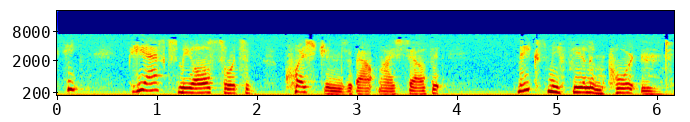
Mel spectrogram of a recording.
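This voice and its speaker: A woman's voice: mid-range voice, sing-song, a little slow, dark tone. An actress playing a naive, smitten young woman in a radio drama, earnest, girlish and hesitant. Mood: shy, defensive. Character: naive, smitten young woman named Amy, eager for love. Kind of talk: 1970s radio drama acting. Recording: muffled, noisy old radio recording.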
